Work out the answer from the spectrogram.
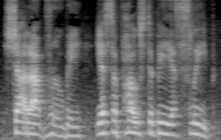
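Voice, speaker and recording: Actress as a gravelly, bossy woman. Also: lowish voice, steady tone, moderate pace. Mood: sardonic, snappy. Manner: curt, dry, snappy. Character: bossy, sardonic female hospital character. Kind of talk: comedy radio sketch acting.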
